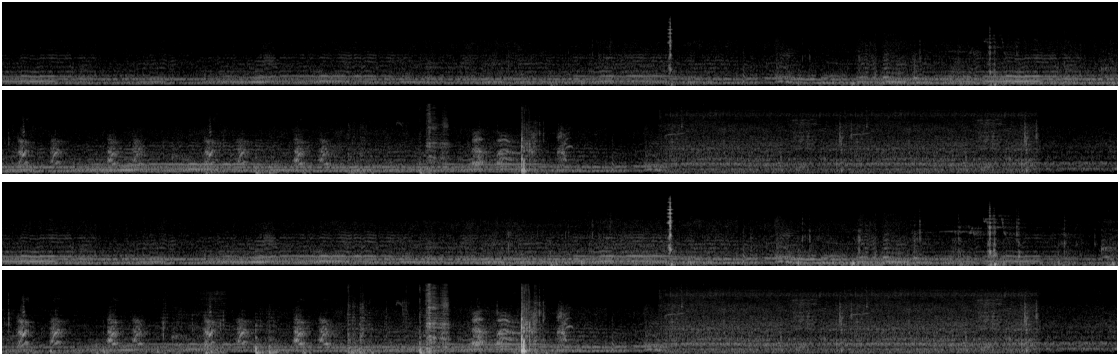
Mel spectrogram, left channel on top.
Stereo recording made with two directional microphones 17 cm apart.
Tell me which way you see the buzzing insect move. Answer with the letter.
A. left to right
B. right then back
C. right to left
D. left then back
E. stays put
D.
